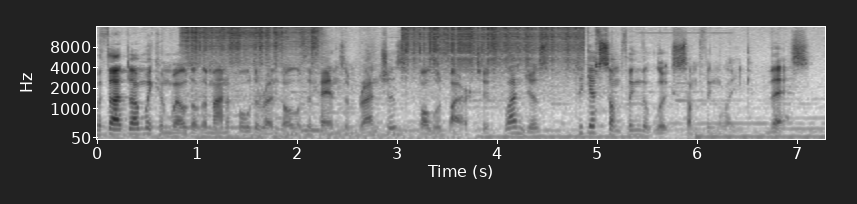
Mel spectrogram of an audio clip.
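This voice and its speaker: With music playing behind him, a man speaks very fast. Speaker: home car modifier. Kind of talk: DIY build voiceover. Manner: dry, humorous.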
